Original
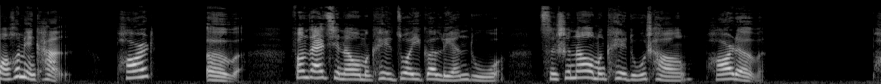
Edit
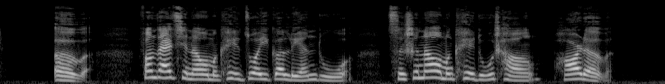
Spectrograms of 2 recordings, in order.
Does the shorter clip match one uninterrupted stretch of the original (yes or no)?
yes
